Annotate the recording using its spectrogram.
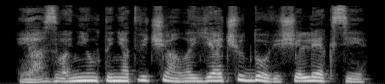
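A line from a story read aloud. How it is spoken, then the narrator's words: Hoarse rasp in ear. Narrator (Russian): захрипел в ее ухо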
